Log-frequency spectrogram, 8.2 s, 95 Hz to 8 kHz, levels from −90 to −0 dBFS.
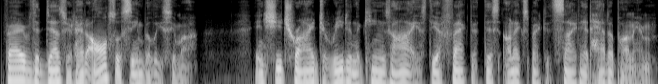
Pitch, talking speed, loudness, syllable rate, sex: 85 Hz, 205 wpm, -20 LUFS, 5.3 syllables/s, male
